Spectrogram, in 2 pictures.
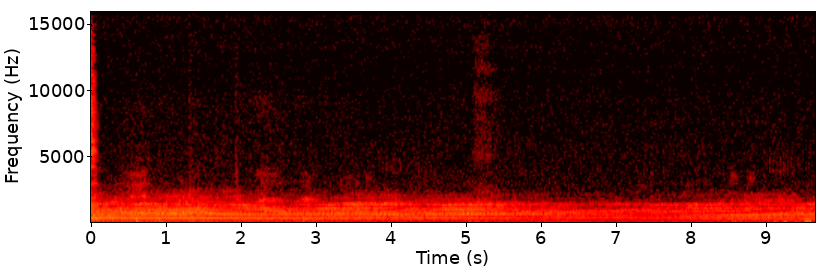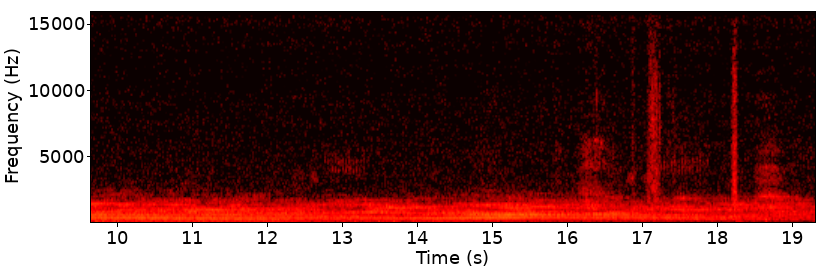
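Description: Faint, steady drone of a distant powered paraglider's engine, holding an even pitch and rising and falling a little in loudness.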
